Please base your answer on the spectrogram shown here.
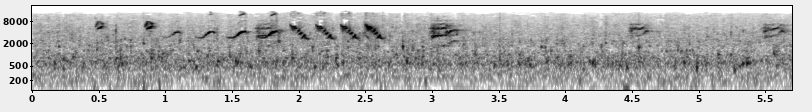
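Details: Rusty-collared seedeater in the tui tui zel zel song style, heard with female chirps for training: a quick series of sharp, high rising notes repeated rapidly for about two seconds, then scattered softer chirps.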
